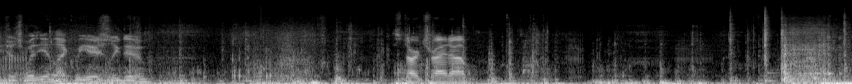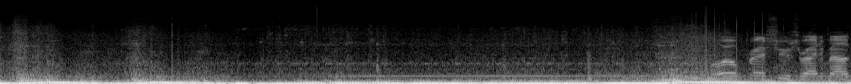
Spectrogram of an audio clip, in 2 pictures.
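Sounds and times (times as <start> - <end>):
car engine idling: 7.9 - 17.0.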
